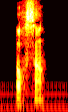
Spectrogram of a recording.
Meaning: incomer, outsider
- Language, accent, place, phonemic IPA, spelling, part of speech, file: French, France, Lyon, /ɔʁ.sɛ̃/, horsain, noun, LL-Q150 (fra)-horsain.wav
